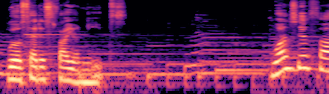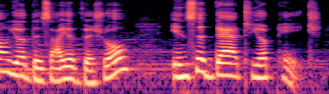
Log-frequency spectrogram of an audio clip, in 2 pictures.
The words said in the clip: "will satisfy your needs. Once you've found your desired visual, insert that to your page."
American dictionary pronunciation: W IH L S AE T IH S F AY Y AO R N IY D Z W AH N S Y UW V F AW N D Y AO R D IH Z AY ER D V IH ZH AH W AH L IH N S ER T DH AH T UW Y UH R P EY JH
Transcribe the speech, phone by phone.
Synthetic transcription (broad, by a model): W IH L S AE T IH S F AY Y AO N IY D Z W AH N S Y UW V F AW N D Y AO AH D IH Z AY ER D V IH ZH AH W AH L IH N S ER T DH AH T UW Y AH P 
